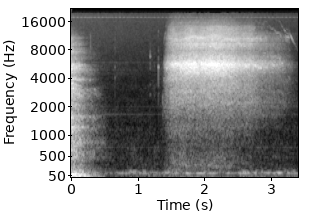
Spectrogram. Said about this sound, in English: But when I'm cueing people to superventilate or do the Wim Hof method, I'm cueing a big breath in for 4 or 5 and then letting go for 2 or 3.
